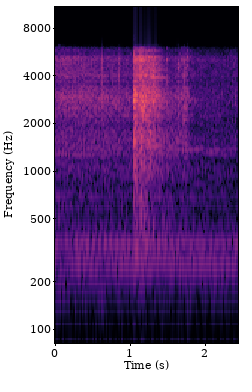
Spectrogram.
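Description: A rifle fires a single loud shot that echoes briefly.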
